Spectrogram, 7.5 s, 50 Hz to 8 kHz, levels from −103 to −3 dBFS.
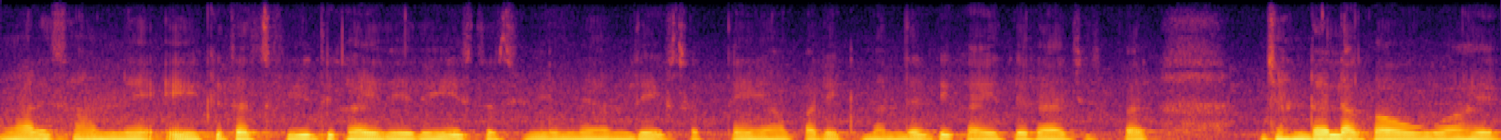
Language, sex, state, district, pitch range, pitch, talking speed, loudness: Hindi, female, Uttar Pradesh, Hamirpur, 165-180 Hz, 170 Hz, 225 wpm, -17 LUFS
